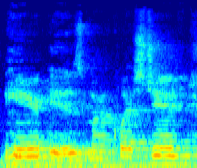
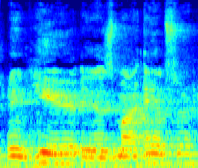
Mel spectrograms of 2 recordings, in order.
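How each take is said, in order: First: Slow, evenly spaced "Here is my question", raised in pitch; musical question. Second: Slow, louder, higher "and here is my answer". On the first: Teacher demonstrating a phrase's question, slow and measured "Here is my question". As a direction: pose "Here is my question" deliberately, drawn out. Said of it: "So the question needs to be". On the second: Teacher demonstrating the repeated answer, louder, slow "and here is my answer". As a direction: declare "and here is my answer" emphatically, drawn out. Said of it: "getting louder because it's a repeat".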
